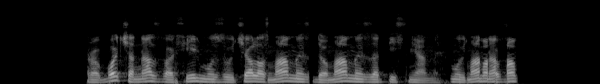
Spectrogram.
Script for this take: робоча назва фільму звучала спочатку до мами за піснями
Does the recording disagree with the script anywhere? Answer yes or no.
yes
